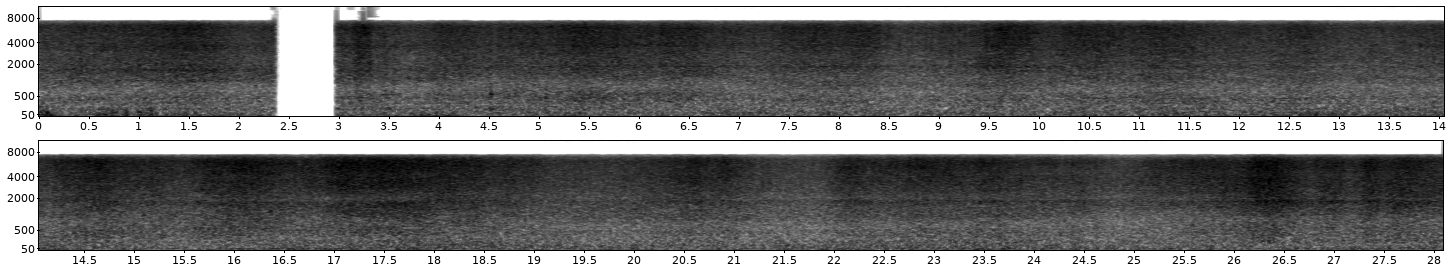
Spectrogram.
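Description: Heavy rain from a kalbaishakhi (nor'wester) storm pouring down, a steady dense hiss that rises and falls slightly, with a brief dropout to silence about two and a half seconds in.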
